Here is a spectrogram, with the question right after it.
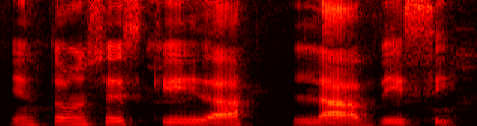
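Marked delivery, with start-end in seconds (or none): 1.9-3.1 lávese said slowly, weight on LÁ; slow lávese with the stress on the first A. Shown as a demonstration. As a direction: stretch out lávese, hitting LÁ. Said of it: "con el acento en la A".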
